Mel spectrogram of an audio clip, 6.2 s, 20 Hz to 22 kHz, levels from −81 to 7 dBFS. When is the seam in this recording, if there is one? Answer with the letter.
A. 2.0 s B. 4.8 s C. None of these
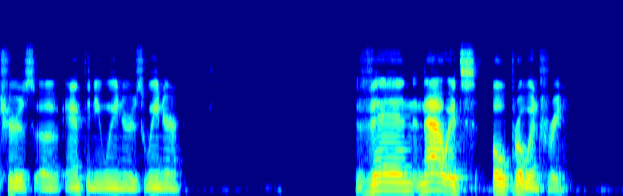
B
